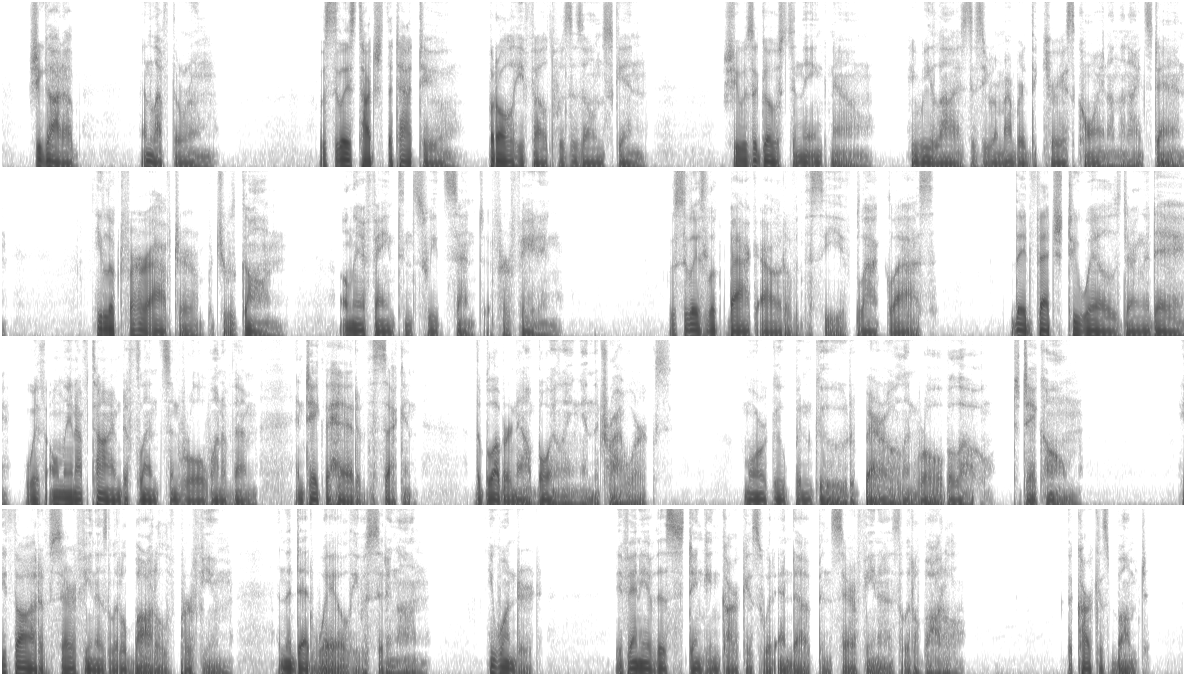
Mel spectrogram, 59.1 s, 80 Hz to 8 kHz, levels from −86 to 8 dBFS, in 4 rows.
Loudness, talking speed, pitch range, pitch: -27 LUFS, 145 wpm, 65-80 Hz, 70 Hz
